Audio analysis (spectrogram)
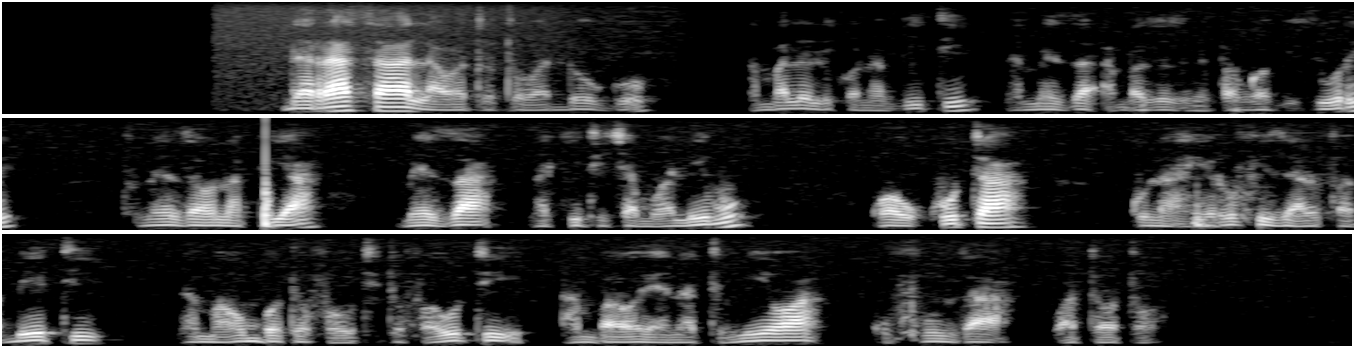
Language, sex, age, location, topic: Swahili, male, 25-35, Nairobi, education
